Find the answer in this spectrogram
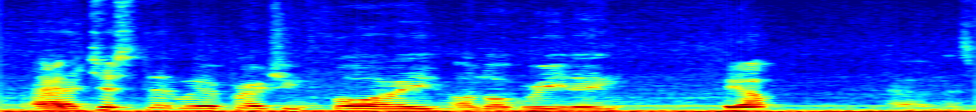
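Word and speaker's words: Fowey: so foi oh it's it's actually spelt flowey f o w e y but it's pronounced by locals foy is straight in there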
